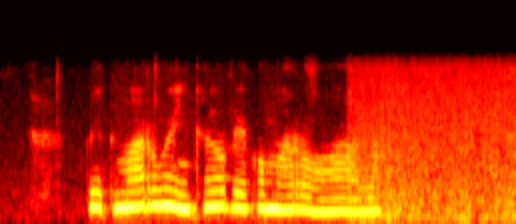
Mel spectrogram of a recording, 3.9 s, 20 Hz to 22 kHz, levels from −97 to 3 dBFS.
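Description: Noise suppressor artifacts run through the whole clip. The suppressor lowers steady noise by only about 4 dB per frame, and room noise rises around 2.5 s.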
